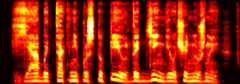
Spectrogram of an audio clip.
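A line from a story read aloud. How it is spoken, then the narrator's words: Apologetic whisper. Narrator (Russian): в качестве оправдания зашептал Хопкинс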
